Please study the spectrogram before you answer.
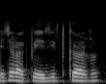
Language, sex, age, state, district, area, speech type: Bengali, male, 18-30, West Bengal, Hooghly, urban, spontaneous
